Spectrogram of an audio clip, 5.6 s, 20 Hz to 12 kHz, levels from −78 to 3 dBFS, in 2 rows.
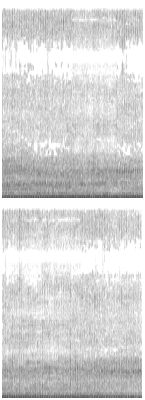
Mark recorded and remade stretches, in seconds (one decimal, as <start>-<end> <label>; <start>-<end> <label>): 0.0-1.4 recorded; 1.4-2.3 remade; 2.3-3.0 recorded; 3.0-4.4 remade; 4.4-5.6 recorded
